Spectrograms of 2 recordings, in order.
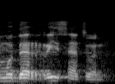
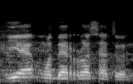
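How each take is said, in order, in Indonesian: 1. Vokal setelah r ganda itu i. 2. Vokal setelah r ganda itu a. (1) "tapi mudarrisatun gitu" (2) "Jangan sampai dibaca ... hiya mudarrasatun"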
